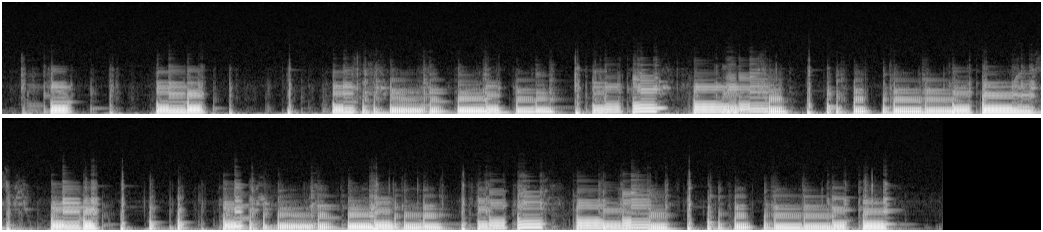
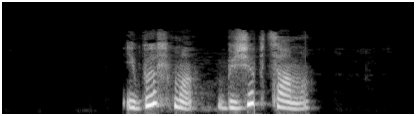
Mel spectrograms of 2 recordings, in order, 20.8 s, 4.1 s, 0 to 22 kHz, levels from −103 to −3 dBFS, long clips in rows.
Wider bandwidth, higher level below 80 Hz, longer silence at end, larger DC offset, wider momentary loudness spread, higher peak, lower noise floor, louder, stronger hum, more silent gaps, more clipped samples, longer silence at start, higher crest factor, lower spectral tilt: second, 2.2 kHz vs 7.6 kHz; first, -22 dBFS vs -66 dBFS; first, 1.5 s vs 1.05 s; neither; second, 12 LU vs 15 LU; about the same, 0 dBFS vs -2 dBFS; second, -51 dBFS vs -87 dBFS; about the same, -17 LUFS vs -18 LUFS; neither; neither; neither; second, 0.2 s vs 1.25 s; about the same, 16 dB vs 18 dB; first, -14.5 dB/octave vs -5.5 dB/octave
